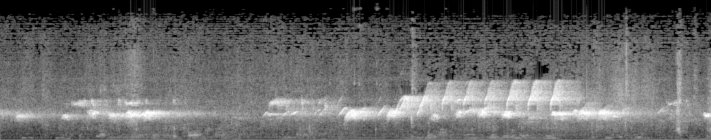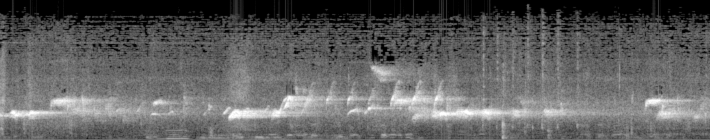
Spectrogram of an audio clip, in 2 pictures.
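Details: Repeated bouts of shrill, quavering screams from a baby monkey calling for help from his older brother Rainbow, each bout several seconds long with brief pauses between, over low rustling and ambient noise.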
